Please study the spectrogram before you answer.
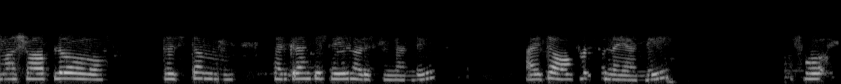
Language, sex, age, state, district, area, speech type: Telugu, female, 18-30, Andhra Pradesh, Bapatla, urban, conversation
